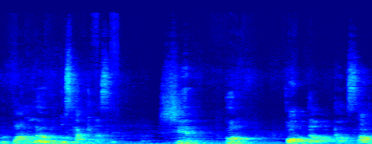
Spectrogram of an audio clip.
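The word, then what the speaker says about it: شرك: আপনারা কি কিছু বুঝেছেন শব্দটার উচ্চারণ কি হবে শিরক শিরক শিরক তালিব স্বয় রসিক র এর নিচে রস শিরক শিরক শিরক বুঝতে পেরেছেন তো আরবিতে শিন র জের শির কাফ দুই পেশ কুন শিনক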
